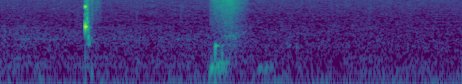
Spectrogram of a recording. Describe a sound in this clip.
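A soft game interface pop sounds as a menu opens.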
